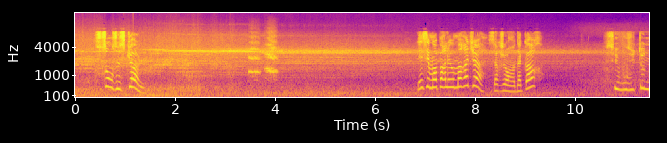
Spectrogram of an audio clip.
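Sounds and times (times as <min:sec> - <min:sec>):
private jet airplane coming in to land: 0:00.0 - 0:11.4
speech: 0:00.4 - 0:01.7, 0:06.9 - 0:09.4, 0:10.8 - 0:11.4
whistling tones: 0:02.6 - 0:04.4.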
